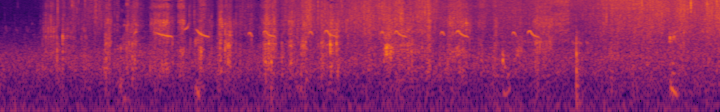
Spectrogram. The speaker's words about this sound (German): Es ist hier nicht gefährlich. Aha. Nicht, solange du die Vögel noch hörst.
